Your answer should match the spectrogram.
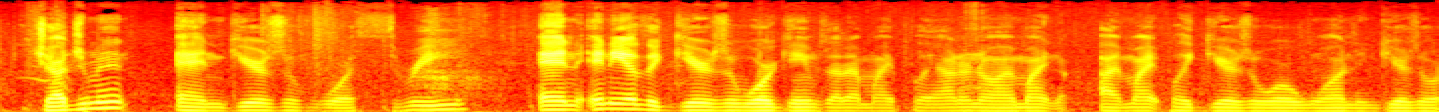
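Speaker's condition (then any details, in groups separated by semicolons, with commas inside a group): No condition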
